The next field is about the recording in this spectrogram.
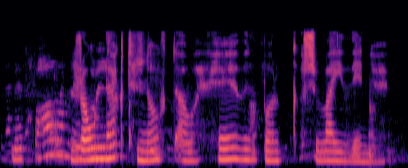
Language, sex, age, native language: Icelandic, male, 18-19, Icelandic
